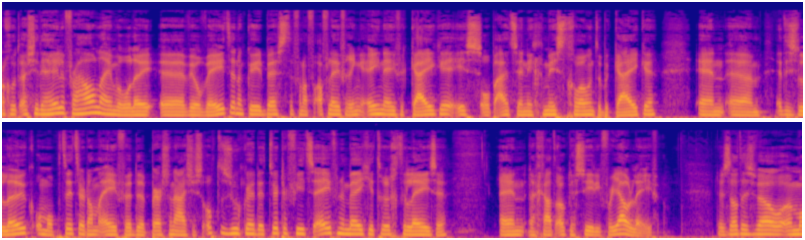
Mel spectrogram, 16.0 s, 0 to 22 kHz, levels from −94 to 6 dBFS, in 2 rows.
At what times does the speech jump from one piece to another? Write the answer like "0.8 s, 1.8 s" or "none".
4.8 s, 13.3 s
